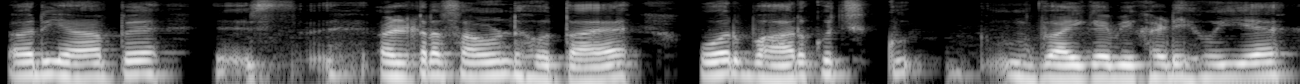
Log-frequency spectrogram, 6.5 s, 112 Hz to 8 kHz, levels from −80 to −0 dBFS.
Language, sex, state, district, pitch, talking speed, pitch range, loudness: Hindi, male, Uttar Pradesh, Saharanpur, 170 Hz, 140 wpm, 155-180 Hz, -14 LUFS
